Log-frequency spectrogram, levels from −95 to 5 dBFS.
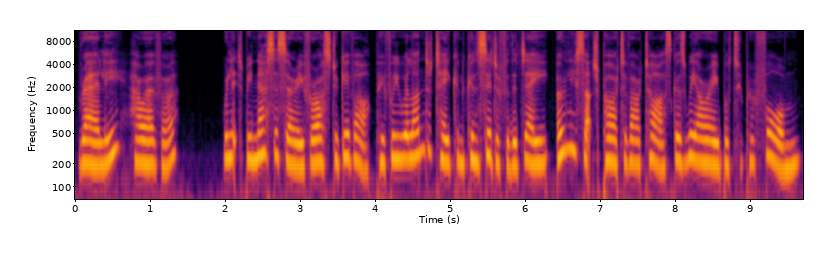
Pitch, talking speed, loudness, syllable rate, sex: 220 Hz, 200 wpm, -19 LUFS, 5.4 syllables/s, female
